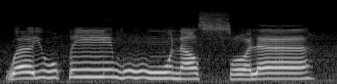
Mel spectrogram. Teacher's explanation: Ada alif lam syamsiyah karena ada alif lam bertemu huruf syamsiyah yaitu shad. Cara bacanya masukkan langsung ke huruf shad, alif lamnya nggak usah dibaca. · La mad dhabi'i karena ada fathah berdiri di atas huruf lam. Cara bacanya dibaca panjang 2 harokat. Nah, waw setelahnya dianggap nggak ada ya.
